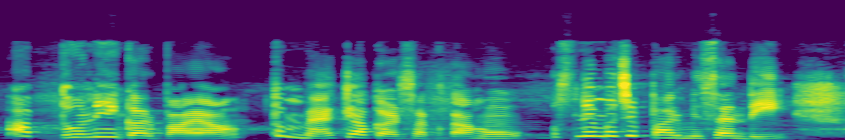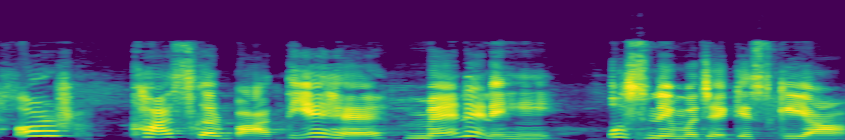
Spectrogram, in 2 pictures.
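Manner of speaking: plain reading voice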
